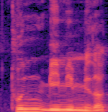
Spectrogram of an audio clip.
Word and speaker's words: 둠밈: 근데 아까 마지막에 보니까 우림과 둔밈 발음도 힘드시죠? 둔밈입니다. 둔밈.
